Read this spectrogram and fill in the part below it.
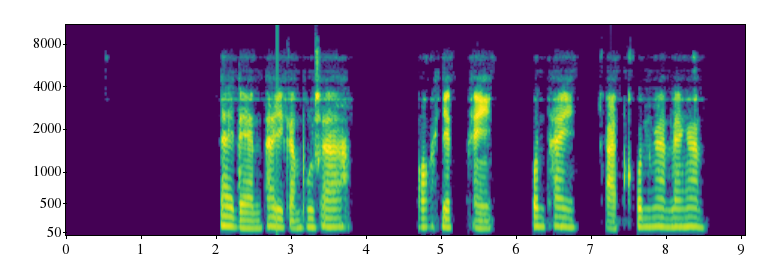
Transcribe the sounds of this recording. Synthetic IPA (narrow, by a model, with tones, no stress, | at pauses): saː˧˥˨jdɛː˨˩nt̪ʰa˧˥˩jka˧˦mpʰuː˧˩t͡ɕʰaː˧˨ | kʰɔː˧˦he˧t̪̚ha˨˩j | kʰo˧˥˨nt̪ʰa˧˥˩j | kʰaː˨˩t̪̚kʰo˧˥˨nŋaː˧˥˨nlɛː˧˥˨jŋaː˧˥˨n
